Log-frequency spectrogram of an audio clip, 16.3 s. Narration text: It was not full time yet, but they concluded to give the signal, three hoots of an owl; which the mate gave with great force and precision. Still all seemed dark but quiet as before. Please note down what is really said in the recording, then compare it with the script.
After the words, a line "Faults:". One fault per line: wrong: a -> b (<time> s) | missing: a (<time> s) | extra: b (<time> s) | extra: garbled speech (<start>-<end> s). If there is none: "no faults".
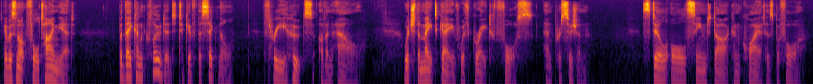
It was not full time yet, but they concluded to give the signal, three hoots of an owl; which the mate gave with great force and precision. Still all seemed dark and quiet as before.
Faults:
wrong: but -> and (14.7 s)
